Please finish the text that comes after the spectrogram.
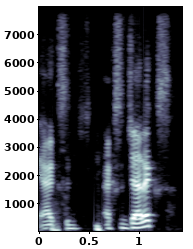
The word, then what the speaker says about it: Exegetics: and then Jared, Refining Exegetics. Yo. Exegetics, I think. Yes, yeah. It is exegetics. Okay, so I'm the only person that pronounced it right the first time.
